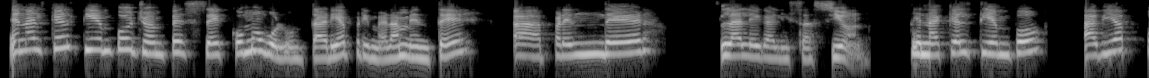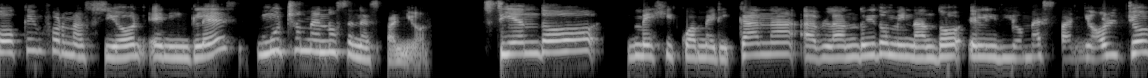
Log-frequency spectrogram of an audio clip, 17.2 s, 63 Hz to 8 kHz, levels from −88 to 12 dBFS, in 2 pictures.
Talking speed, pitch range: 115 wpm, 230-290 Hz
